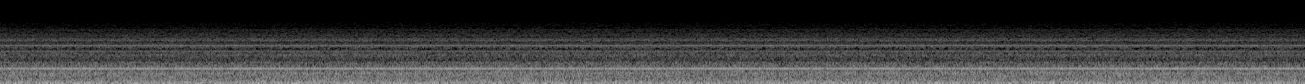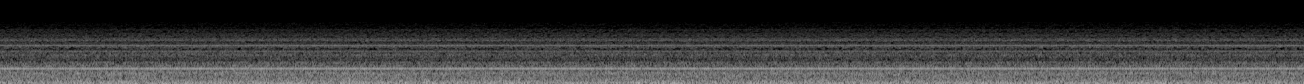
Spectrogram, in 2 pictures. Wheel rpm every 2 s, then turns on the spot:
0, 0, 0, 0, 0, 0, 0, 0, 0, 0, 0, 0, 0.
none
